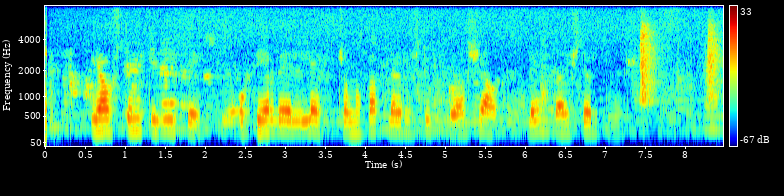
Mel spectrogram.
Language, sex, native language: Icelandic, male, Icelandic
